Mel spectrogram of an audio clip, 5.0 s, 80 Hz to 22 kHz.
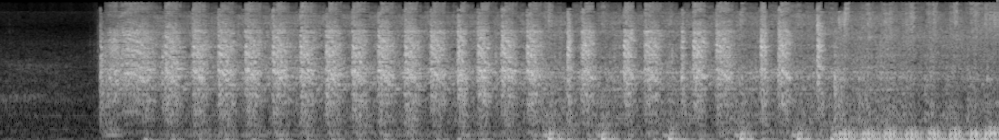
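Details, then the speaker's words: Yamaha YZF600R Thundercat with 87,000 on the clock, hard to start, carbs needing adjustment, cold start on full choke with idle screw wound in: catches after a long crank and runs lumpy and uneven on choke; hard starting, cause suspected, not confirmed. "So there's a couple of issues with my Thundercat. It doesn't like starting. There is a real knack to it"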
